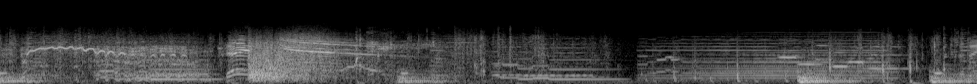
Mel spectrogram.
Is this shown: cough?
no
